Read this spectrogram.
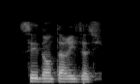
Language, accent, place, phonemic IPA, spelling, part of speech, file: French, France, Lyon, /se.dɑ̃.ta.ʁi.za.sjɔ̃/, sédentarisation, noun, LL-Q150 (fra)-sédentarisation.wav
- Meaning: sedentarization (settling of a nomadic population)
